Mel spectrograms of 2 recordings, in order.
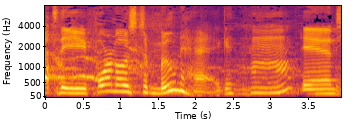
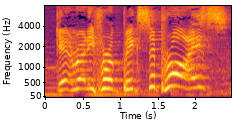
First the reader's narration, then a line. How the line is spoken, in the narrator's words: he's going to shout his signature catchphrase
